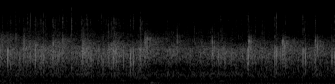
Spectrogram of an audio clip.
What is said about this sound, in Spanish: Y este aplauso es para ustedes que están mirando. Amén. Un aplauso, hermano.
